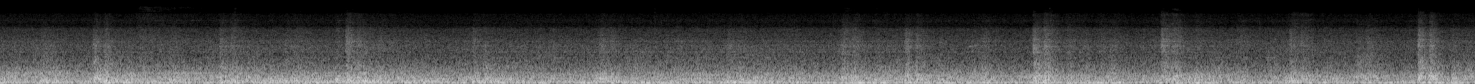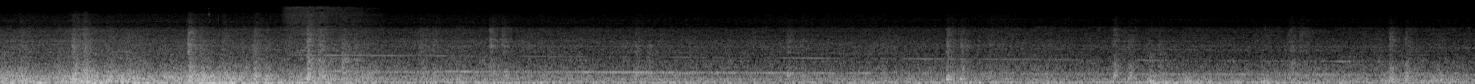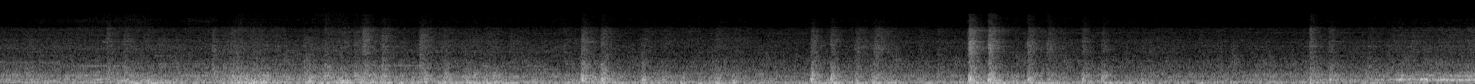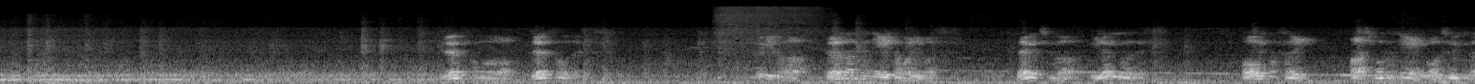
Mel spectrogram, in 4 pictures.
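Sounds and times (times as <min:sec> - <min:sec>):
train rumble and wheel clicks: 0:00.0 - 0:59.0.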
